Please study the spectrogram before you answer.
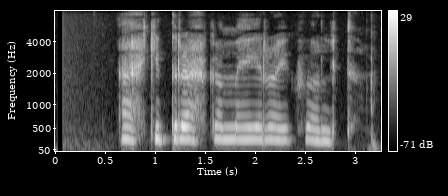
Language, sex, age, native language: Icelandic, female, 10, Icelandic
